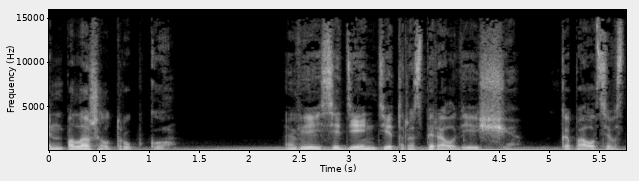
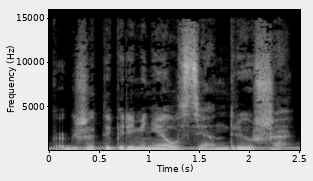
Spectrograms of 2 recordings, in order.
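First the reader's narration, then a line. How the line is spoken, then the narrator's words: Bitter sigh. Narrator (Russian): Горько вздохнул Михалыч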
